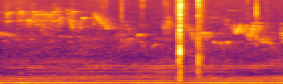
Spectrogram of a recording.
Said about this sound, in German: Du musst einfach nur die Peitsche nach vorne bewegen. Du musst nicht hauen.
